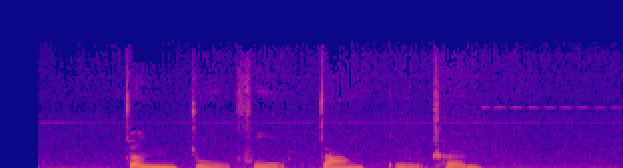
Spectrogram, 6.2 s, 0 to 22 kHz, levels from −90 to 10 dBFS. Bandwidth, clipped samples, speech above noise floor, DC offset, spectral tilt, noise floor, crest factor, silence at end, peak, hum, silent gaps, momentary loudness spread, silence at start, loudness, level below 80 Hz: 16 kHz; under 0.1%; 29 dB; under 0.1%; -6 dB/octave; -61 dBFS; 20 dB; 1.05 s; -14 dBFS; none; none; 13 LU; 1.25 s; -33 LUFS; -70 dBFS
